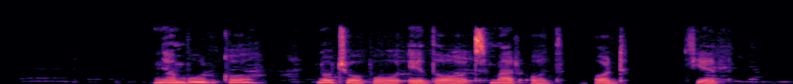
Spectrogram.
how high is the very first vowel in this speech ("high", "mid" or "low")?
low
